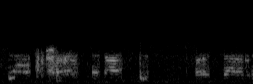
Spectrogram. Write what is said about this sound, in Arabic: اسمعيني من الهاتف واخفض التلفاز عشان اعرف اسمعك. انا سامع صوت التلفزيون عندك اصوتيه.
